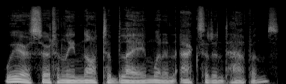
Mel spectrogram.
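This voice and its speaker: A man voicing a gossipy, self-justifying female magpie with a croaking voice in a storybook. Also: low voice, fairly quick, a little mellow, dry recording, studio quality. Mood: self-excusing.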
